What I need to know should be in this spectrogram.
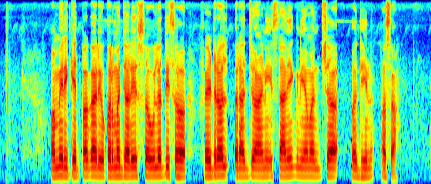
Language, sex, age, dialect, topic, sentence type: Marathi, male, 18-24, Southern Konkan, banking, statement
